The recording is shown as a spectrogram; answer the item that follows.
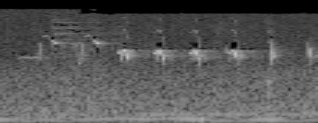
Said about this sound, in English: Bird's right in the tree above the camp.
